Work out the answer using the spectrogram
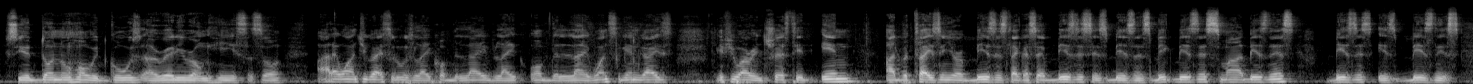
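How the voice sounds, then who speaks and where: Low-voiced, mellow Caribbean male host. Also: steady tone, a little fast. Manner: informal, repetitive, slangy patter. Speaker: live show host. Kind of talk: casual live-stream talk with shout-outs.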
